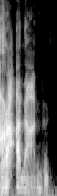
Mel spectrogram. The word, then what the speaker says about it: Raanan: And it's honestly, it's either because it's a Hebrew name. And in Hebrew, they have this guttural sound, Raanan. And they don't have that in English. So you can't make, I can't even pronounce my name.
